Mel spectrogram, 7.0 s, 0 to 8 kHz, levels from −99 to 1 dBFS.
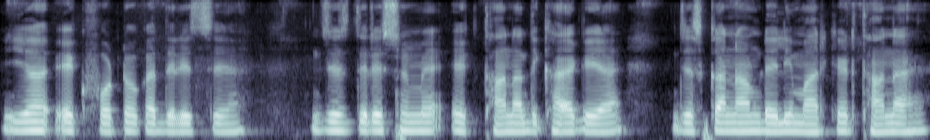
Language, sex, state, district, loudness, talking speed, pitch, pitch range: Hindi, male, Jharkhand, Ranchi, -16 LUFS, 170 wpm, 135 Hz, 130-140 Hz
